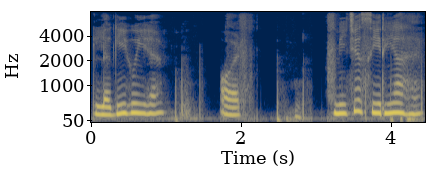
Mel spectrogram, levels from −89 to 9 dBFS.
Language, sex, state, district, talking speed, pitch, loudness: Hindi, female, Bihar, West Champaran, 95 wpm, 230 Hz, -12 LUFS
